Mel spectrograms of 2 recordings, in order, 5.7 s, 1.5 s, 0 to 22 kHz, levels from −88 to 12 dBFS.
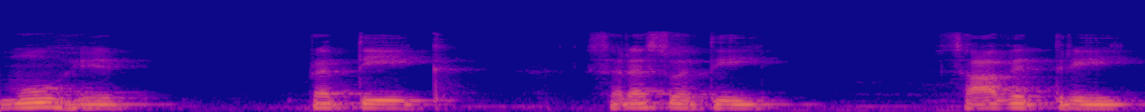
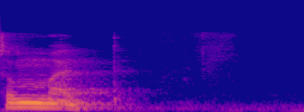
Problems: low volume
